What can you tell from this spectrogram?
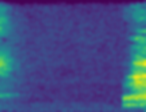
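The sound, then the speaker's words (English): After a moment of near silence, a single sudden, sharp sneeze bursts out, loud and breathy, with no talking around it. “Bless you.”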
